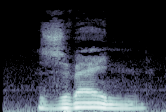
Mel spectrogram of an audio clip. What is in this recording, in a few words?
"zwijn", Dutch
